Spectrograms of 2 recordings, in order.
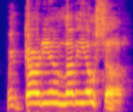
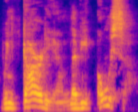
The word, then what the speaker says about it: Wingardium Leviosa: "Wingardium Leviosa!" he shouted, waving his long arms like a windmill. "You're saying it wrong," Harry heard Hermione snap. "It's Wingardium Leviosa," making the gar nice and long.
